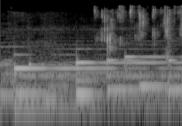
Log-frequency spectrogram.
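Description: Soft instrumental background music with held notes. About one and a half seconds in, wet squelching clicks begin as a silicone spatula works through a thick yogurt and mayonnaise sauce.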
